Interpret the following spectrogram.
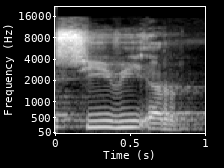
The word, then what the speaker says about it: severe: इसकी प्रोनाउंसिएशन क्या होगी, सीवियर, रे साइलेंट रहेगा इसके अंदर, सीवियर, SEVERE।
